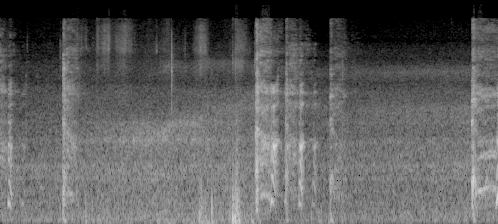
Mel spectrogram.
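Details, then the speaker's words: Young woman coughing right after a large bong hit of cannabis: bouts of harsh, dry coughing with throat clearing, about eight bursts; cough from irritation after inhaling smoke. "Woo! I'm just coughing from that bong hit. I'm gonna get so high and cough so much after I take a dab."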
